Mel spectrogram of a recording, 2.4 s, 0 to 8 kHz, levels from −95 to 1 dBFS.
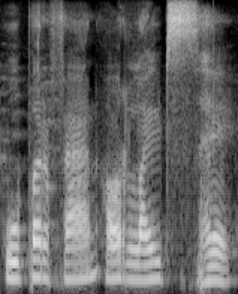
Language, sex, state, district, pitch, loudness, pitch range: Hindi, male, Telangana, Hyderabad, 160 Hz, -16 LUFS, 145-165 Hz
